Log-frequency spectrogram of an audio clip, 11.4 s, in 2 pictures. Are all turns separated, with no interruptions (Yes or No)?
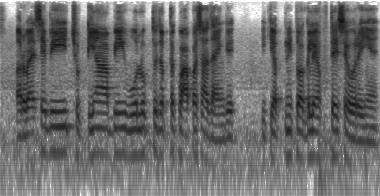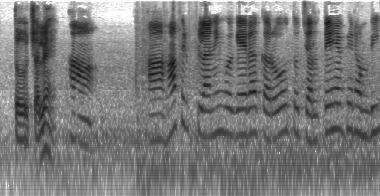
Yes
